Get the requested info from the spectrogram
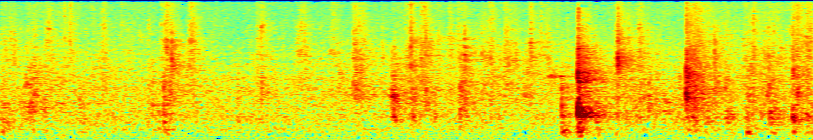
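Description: A quiet room with a few faint, scattered rustles and soft clicks: a small folded paper slip being unfolded by hand.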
